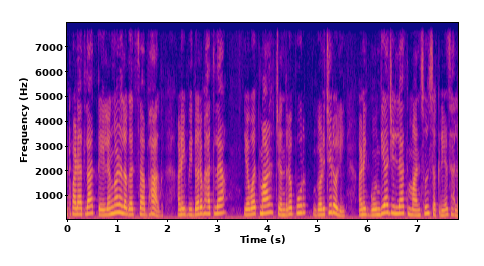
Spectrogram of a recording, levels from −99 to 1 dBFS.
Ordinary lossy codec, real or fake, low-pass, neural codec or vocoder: none; fake; none; codec, 16 kHz, 4 kbps, FunCodec, trained on Chinese and English, 50 frames a second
